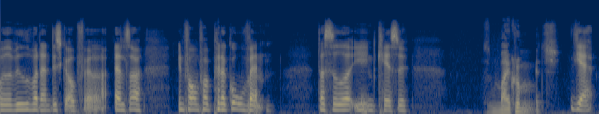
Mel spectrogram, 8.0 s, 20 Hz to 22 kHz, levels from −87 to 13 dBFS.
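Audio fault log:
1.24–1.35 s, lost LE Audio frames: just after "vide hvordan det skal", the speech smears into a noisy hiss for 110 ms and then fades. The LC3 decoder was replaying the last spectrum with random signs, which fits about eleven 10 ms frames going missing.
3.31–3.47 s, lost LE Audio frames: after "en form for", brief noisy patches are scattered over 160 ms, the longest around 40 ms. These are short concealment fills where frames dropped intermittently, 90 ms in total.
4.82–4.90 s, lost LE Audio frames: after "der sidder", an 80 ms gap is filled with a hissy smear. The decoder is again repeating the last spectrum with scrambled signs.
6.97–7.15 s, lost LE Audio frames: a 180 ms smear starts noisy and dies away gradually. This loss ran long enough for the concealment to fade the repeated spectrum toward silence.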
